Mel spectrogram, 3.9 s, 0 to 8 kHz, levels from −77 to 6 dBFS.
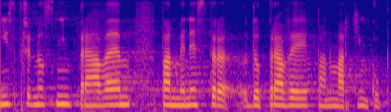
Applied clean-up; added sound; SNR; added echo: none; none; none; none.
